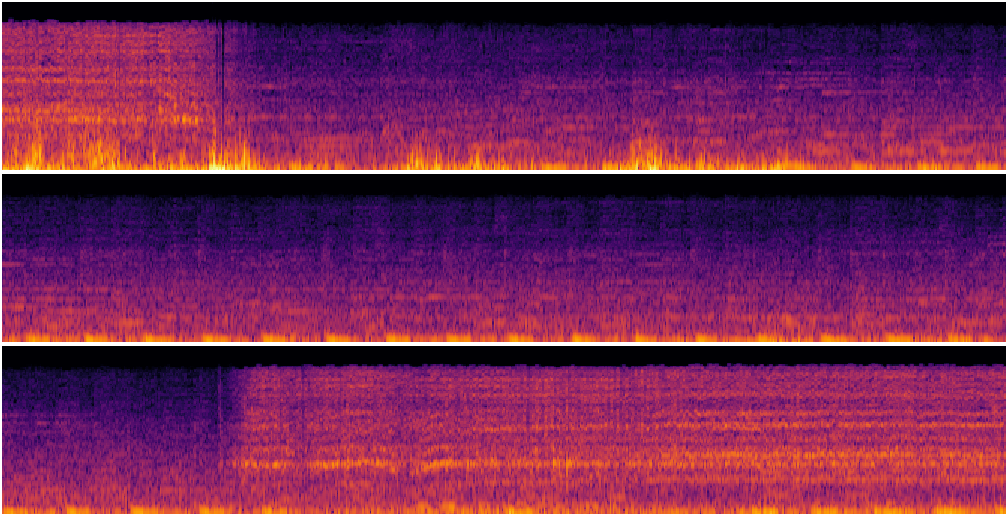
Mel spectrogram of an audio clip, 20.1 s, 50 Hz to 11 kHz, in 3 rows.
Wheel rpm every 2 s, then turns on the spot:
110, 0, 0, 0, 0, 0, 0, 60, 140, 160.
none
